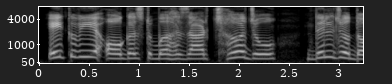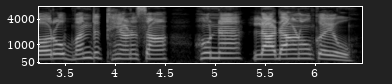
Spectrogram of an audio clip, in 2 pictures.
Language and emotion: Sindhi, neutral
